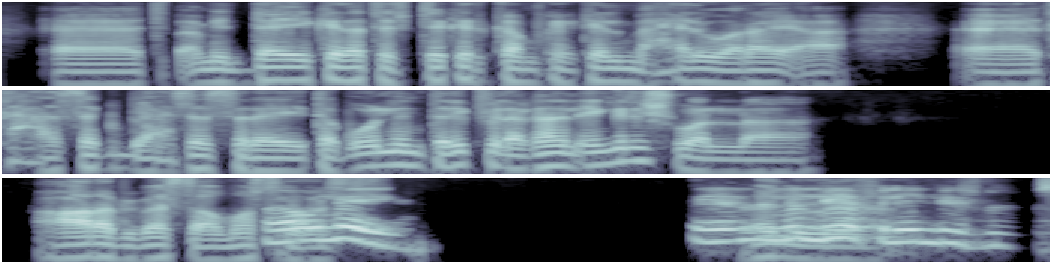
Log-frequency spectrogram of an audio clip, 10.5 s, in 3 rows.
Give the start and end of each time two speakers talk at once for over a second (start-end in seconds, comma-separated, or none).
none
